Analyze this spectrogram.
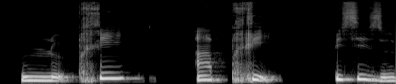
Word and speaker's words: prix: The PR sound is a little hard, but please do not voice the X at the end of prix. Le prix, un prix.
